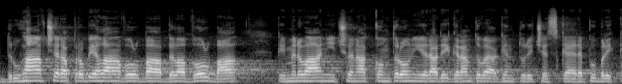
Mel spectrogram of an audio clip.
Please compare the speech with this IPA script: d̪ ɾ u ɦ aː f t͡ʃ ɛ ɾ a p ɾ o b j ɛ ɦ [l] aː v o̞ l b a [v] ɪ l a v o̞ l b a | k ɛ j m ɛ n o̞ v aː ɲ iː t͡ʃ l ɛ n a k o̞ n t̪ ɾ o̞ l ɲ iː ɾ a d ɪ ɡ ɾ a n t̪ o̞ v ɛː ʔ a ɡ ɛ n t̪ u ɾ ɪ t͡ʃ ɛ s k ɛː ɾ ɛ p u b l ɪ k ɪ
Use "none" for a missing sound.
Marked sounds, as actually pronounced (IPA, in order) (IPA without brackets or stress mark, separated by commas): l, b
